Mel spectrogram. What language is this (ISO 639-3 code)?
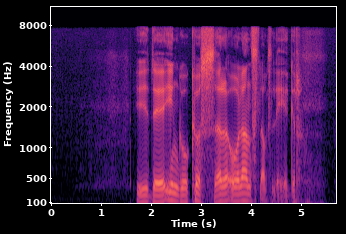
swe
